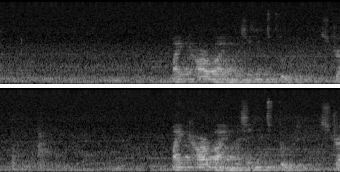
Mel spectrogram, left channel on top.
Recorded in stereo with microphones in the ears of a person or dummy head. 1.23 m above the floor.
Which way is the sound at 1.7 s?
15° right (ahead or behind).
